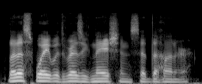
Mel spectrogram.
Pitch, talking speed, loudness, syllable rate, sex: 130 Hz, 235 wpm, -18 LUFS, 6.7 syllables/s, male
